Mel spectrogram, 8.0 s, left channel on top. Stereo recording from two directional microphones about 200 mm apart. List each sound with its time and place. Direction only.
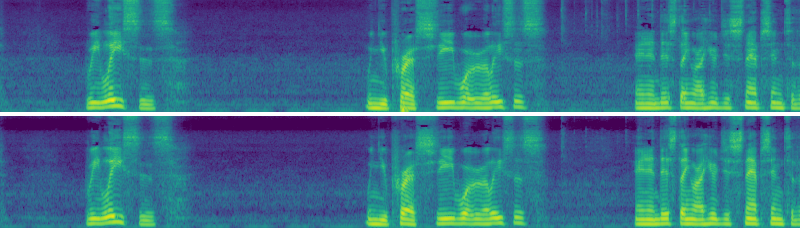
0.8 s speech: 10° right (ahead or behind)
3.6 s speech: 10° right (ahead or behind)
6.3 s speech: 30° right (ahead or behind)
